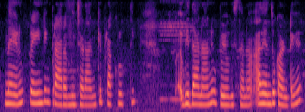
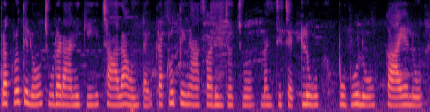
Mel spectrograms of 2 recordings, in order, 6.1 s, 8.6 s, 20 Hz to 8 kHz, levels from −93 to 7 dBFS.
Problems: continuous background conversations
